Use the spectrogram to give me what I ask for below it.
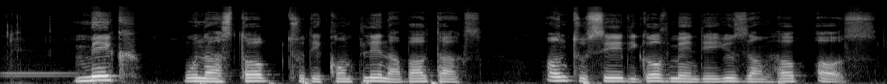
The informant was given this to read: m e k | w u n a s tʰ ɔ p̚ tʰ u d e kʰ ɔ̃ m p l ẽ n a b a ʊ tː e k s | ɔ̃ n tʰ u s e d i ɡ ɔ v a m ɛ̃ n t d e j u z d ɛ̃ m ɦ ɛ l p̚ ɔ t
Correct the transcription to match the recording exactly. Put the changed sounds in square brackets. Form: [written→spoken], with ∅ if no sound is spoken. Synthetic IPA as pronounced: m e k | w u n a s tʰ ɔ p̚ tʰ u d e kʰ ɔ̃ m p l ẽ n a b a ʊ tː [e→a] k s | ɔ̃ n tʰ u s e d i ɡ ɔ v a m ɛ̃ n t d e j u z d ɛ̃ m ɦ ɛ l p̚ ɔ [t→s]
